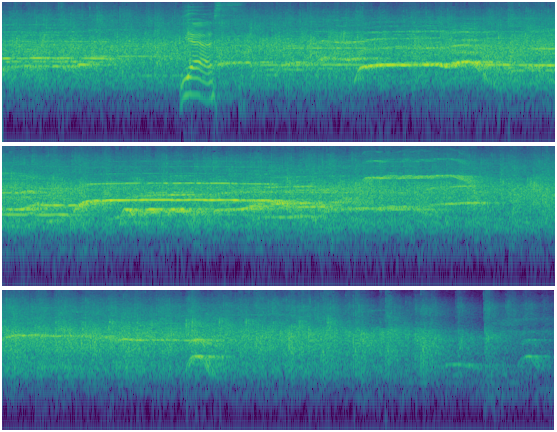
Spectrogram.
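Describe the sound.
A large crowd breaks into sustained, loud applause with scattered whoops and cheers, holding steady for about twenty seconds before gradually thinning out; a voice briefly speaks near the start.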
